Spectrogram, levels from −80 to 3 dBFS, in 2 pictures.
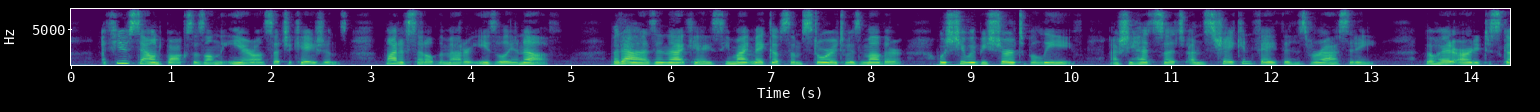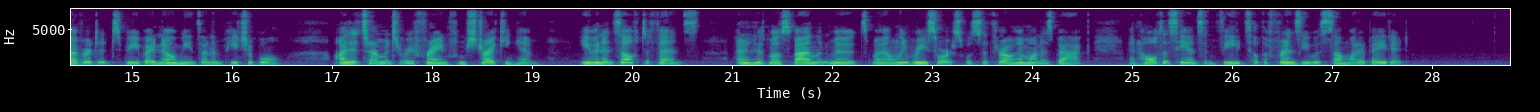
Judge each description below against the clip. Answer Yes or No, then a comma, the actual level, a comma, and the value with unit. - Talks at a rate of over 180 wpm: Yes, average, 200 wpm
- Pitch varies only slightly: No, average, 3.2 semitones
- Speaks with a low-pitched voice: No, high, 205 Hz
